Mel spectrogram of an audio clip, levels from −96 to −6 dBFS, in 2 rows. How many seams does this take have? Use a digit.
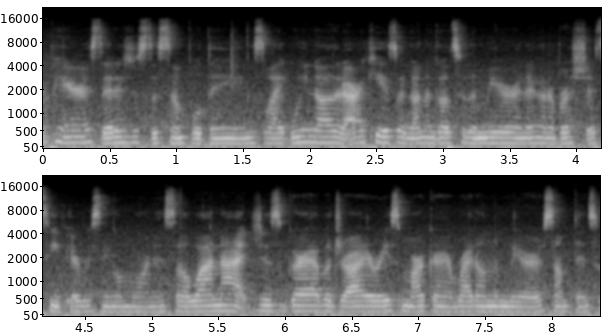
0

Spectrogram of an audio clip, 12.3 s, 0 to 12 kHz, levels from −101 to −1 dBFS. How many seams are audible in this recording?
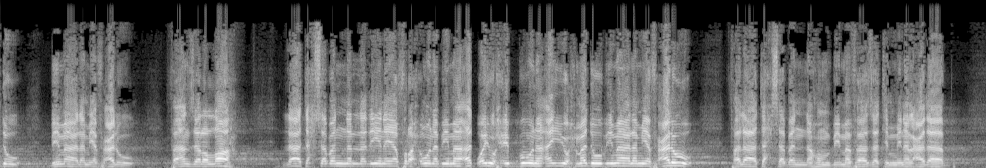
1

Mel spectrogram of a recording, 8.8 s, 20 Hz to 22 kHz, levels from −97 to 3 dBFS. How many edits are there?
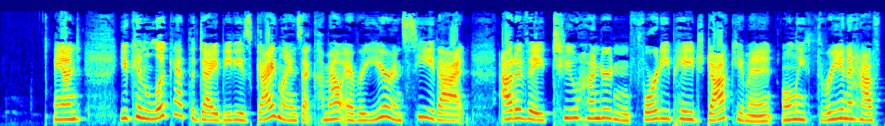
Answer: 0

